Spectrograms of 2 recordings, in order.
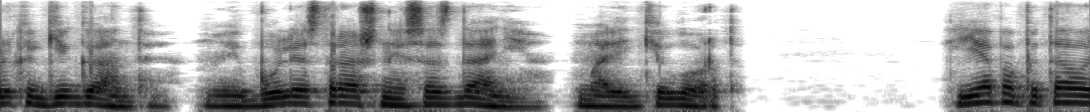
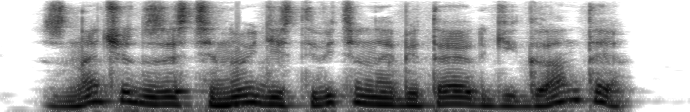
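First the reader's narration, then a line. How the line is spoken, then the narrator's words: Uncertain question. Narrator (Russian): спросил он у Оши неуверенным тоном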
